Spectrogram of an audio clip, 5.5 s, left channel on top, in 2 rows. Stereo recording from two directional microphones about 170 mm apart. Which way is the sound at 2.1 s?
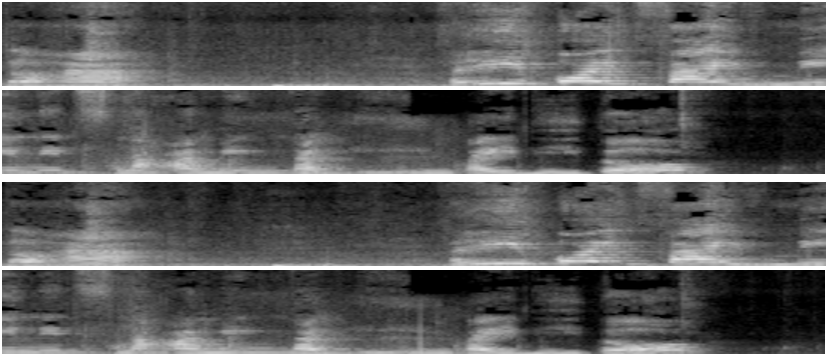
15° left (ahead or behind).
